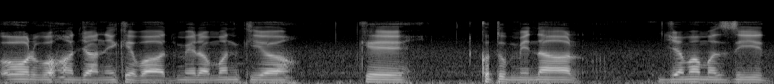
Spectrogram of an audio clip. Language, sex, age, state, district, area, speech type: Urdu, male, 30-45, Uttar Pradesh, Gautam Buddha Nagar, urban, spontaneous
